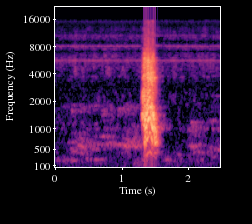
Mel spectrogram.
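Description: One short, sharp vocal burst about a second and a half in, with near silence around it.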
